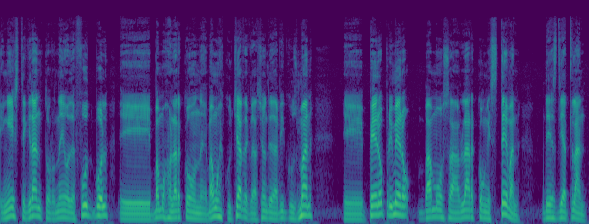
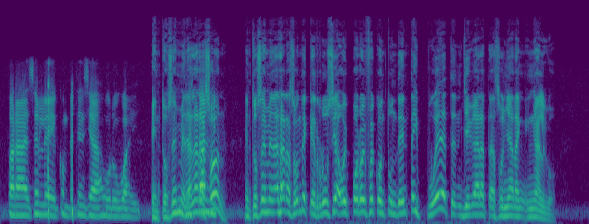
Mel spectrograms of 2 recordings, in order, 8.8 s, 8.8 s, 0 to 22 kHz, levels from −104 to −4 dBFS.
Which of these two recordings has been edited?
first; 1 cut; at 1.7 s

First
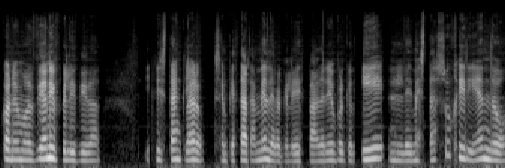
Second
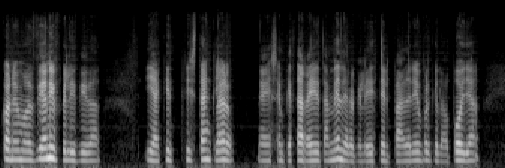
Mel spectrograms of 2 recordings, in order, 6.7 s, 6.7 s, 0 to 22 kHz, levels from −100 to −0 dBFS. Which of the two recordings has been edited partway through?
first; 6 cuts; at 2.0 s, 2.9 s, 3.3 s, 4.1 s, 4.7 s, 5.5 s

